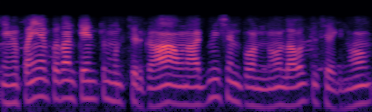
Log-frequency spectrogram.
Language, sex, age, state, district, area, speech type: Tamil, male, 18-30, Tamil Nadu, Cuddalore, rural, conversation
